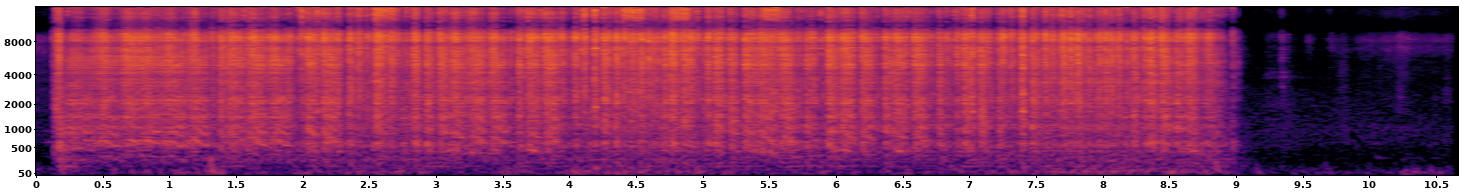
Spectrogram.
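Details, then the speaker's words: All-original 1959 VW Beetle with single carburetor: rapid uneven cranking with ragged chuffs, junk blowing out the exhaust, tries to fire but never catches; cranks but will not start. "I can't tell if it is or not it's shooting all kinds of junk all out the exhaust pipe"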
